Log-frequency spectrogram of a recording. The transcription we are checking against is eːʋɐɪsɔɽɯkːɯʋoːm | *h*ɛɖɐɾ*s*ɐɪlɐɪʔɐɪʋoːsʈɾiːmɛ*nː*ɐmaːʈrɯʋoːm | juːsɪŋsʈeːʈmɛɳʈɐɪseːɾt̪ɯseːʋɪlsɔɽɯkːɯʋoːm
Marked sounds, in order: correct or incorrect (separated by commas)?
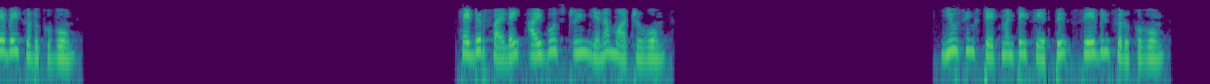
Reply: correct, incorrect, incorrect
